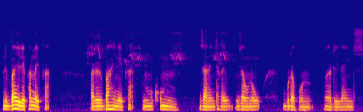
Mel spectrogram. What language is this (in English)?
Bodo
